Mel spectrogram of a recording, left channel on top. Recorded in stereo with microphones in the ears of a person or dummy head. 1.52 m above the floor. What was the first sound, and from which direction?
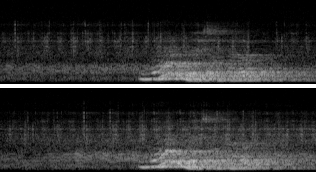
A woman speaking, 75° right (ahead or behind).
